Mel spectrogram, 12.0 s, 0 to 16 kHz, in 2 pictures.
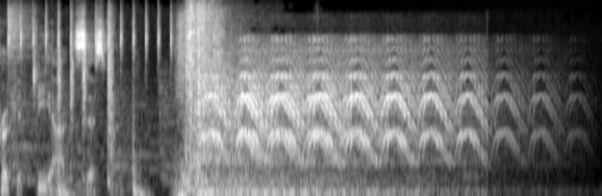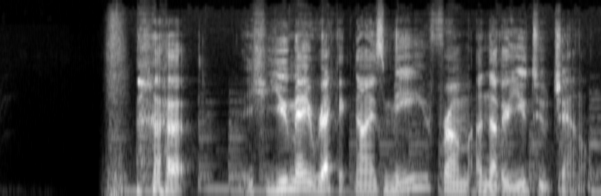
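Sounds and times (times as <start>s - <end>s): siren-like alarm wail: 1.9s - 5.9s.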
